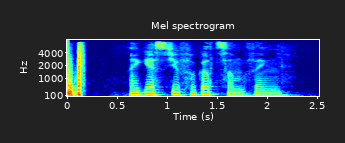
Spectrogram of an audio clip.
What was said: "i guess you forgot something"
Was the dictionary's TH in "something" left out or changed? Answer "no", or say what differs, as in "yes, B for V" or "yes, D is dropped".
no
